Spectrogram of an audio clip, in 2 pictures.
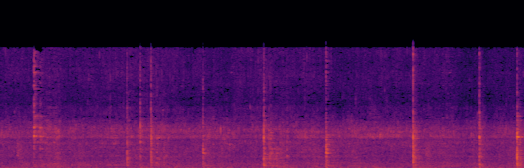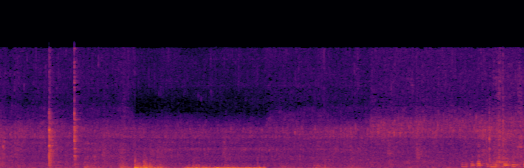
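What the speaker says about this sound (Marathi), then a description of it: "आता आपण अशाच प्रकारे सर्व मोदक तळून घेऊया" Modak dumplings deep-fry in hot oil with a steady bubbling hiss. Regular sharp clicks punctuate the sound, and a louder, low rumbling burst arrives partway through.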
